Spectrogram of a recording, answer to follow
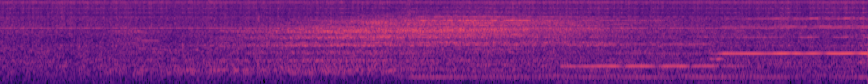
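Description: Marching band in a quiet passage of its field show: a hissing wash of sound swells and fades, and about halfway through long held single notes enter one after another, first a low one, then higher ones.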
